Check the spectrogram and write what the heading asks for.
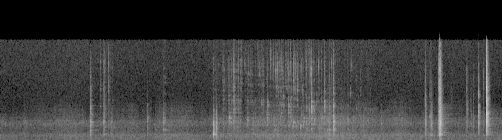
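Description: Water poured from a bottle into a small enamel kettle, filling with a steady splashing. A few sharp metallic clicks and knocks, the two loudest close together near the end.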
